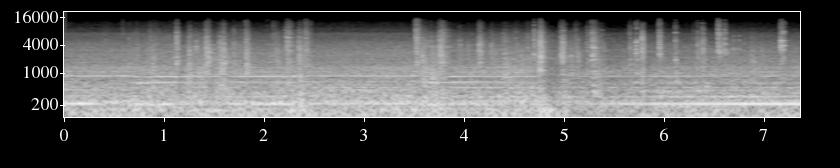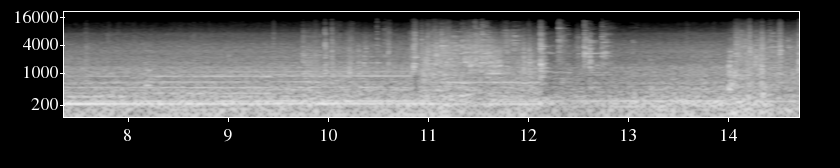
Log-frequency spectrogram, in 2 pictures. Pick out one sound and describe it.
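Scrap metal crunches, creaks and snaps as it is crushed.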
